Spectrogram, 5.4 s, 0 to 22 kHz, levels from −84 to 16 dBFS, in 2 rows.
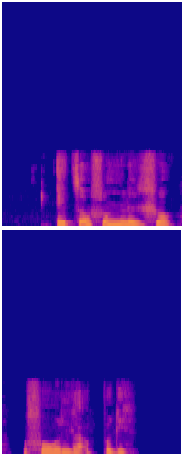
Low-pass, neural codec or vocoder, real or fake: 7.2 kHz; vocoder, 22.05 kHz, 80 mel bands, Vocos; fake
